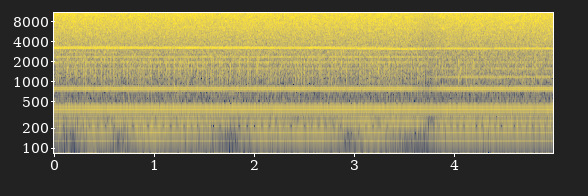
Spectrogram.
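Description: Faint, steady electrical hum with several constant tones and light hiss. This is the quiet background of the headset and intercom audio feed between transmissions.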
